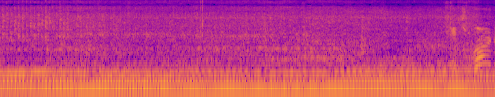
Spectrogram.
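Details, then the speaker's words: Honda EF Civic build, started on a jump-start to test alternator charging: strong, even low rumble, no knocks or misses, alternator charging; tach and fuel gauge not working, running good. "running, so that's good. Sorry for the crazy camera. I'm trying to do this real fast. We are charging. Hell yeah. Thing's running good."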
